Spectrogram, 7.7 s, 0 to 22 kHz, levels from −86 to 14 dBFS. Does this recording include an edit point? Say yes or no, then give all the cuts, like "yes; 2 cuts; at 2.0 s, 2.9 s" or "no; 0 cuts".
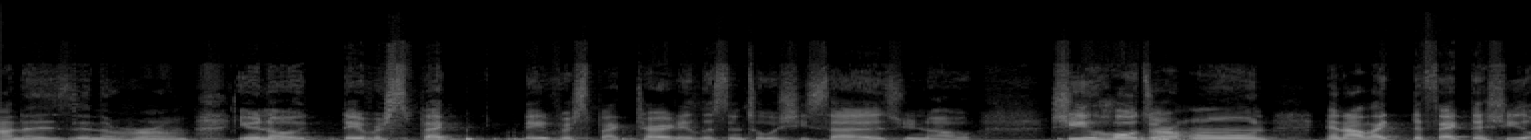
no; 0 cuts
